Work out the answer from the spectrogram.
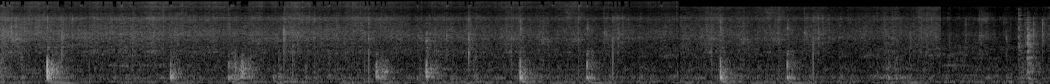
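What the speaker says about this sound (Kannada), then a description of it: "ಸ್ವಲ್ಪ ಬೆಳ್ಳುಳ್ಳಿ ಹಾಕಿ ಫ್ರೈ ಮಾಡಿ" A piece of ginger and some garlic frying in a pan for street-style masala puri, a constant hissing sizzle with regular spoon-stirring knocks and scrapes repeating about once a second.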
